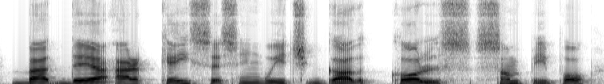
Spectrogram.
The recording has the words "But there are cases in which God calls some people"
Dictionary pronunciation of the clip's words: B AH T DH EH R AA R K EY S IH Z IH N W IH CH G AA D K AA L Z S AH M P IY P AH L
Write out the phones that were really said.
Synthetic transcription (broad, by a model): B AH T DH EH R AA R K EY S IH S IH N W IH CH G AA D K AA L S AH M P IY P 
